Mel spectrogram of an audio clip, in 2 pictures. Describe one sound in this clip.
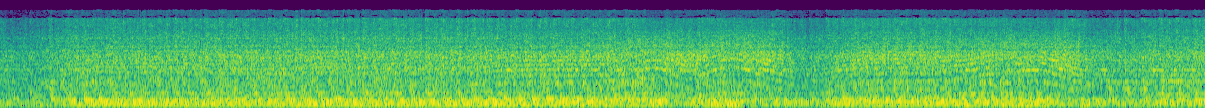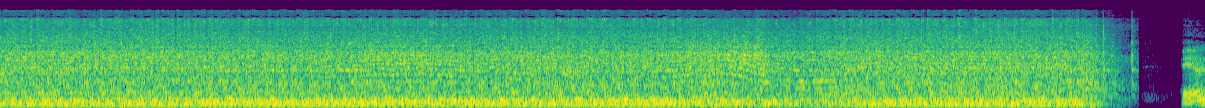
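A car engine idles loudly with a lumpy, rumbling beat close by.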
